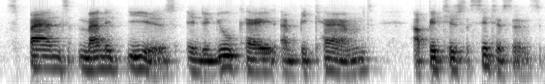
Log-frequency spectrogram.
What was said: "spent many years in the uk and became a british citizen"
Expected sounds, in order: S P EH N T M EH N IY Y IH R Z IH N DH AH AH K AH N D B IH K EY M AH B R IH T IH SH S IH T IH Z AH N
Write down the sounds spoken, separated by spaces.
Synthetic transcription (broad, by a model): S P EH N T M EH N IY Y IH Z IH N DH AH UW K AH N B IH K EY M AH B IH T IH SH S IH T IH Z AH N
